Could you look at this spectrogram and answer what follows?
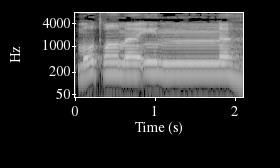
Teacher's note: double sound آئے گا، مطمئن، نون مشدد ہے، غنہ کریں گے، لاسٹ میں تا کو ہمیں چینج کریں گے، ہا کا ساؤنڈ آئے گا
